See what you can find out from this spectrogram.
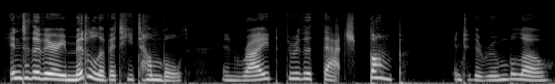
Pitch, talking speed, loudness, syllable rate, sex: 225 Hz, 175 wpm, -19 LUFS, 5.4 syllables/s, female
